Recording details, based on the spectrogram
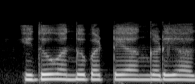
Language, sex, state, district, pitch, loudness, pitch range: Kannada, female, Karnataka, Bidar, 225 Hz, -14 LUFS, 220-230 Hz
